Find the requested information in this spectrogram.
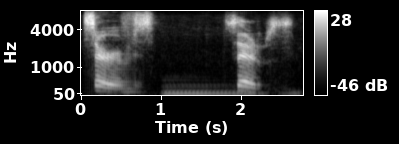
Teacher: give me a good V sound here on serves instead of serb with a B. It's V. Serves.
